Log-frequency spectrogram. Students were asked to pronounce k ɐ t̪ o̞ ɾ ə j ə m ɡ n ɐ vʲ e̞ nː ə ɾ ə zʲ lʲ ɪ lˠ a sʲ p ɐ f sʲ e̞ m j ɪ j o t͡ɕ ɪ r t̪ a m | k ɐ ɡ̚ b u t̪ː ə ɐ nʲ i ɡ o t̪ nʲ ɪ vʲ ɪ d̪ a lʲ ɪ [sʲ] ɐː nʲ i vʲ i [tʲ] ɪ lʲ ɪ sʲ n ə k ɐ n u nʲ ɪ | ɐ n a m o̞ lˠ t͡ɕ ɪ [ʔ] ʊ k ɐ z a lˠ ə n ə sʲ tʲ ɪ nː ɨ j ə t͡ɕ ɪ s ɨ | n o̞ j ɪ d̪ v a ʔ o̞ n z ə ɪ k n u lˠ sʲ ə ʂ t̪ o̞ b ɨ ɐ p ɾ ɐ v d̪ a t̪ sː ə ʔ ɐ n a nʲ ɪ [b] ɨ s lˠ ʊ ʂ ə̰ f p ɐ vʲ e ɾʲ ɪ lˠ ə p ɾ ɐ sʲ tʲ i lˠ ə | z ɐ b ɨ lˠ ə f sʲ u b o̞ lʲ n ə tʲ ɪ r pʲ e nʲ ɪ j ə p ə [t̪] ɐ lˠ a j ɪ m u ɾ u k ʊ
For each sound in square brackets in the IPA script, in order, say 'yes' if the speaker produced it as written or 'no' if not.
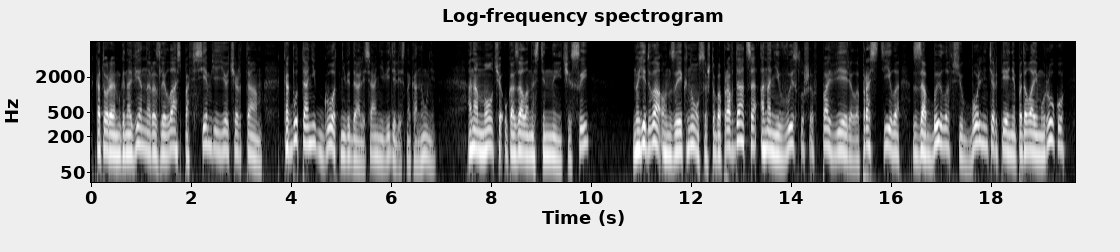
yes, no, yes, no, no

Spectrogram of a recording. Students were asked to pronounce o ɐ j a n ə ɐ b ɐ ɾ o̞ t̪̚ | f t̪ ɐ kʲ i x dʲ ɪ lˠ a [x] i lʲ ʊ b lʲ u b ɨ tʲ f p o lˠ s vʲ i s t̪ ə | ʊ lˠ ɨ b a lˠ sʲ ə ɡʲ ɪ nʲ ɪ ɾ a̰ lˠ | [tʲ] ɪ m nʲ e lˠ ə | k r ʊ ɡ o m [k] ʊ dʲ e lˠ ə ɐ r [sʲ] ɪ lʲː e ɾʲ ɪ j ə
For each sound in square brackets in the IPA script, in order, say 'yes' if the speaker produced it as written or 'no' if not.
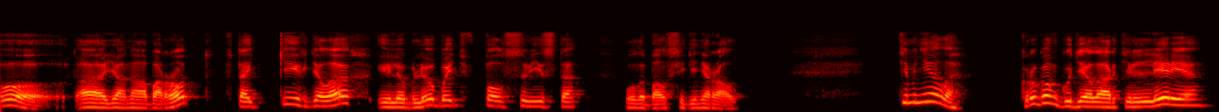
yes, yes, no, no

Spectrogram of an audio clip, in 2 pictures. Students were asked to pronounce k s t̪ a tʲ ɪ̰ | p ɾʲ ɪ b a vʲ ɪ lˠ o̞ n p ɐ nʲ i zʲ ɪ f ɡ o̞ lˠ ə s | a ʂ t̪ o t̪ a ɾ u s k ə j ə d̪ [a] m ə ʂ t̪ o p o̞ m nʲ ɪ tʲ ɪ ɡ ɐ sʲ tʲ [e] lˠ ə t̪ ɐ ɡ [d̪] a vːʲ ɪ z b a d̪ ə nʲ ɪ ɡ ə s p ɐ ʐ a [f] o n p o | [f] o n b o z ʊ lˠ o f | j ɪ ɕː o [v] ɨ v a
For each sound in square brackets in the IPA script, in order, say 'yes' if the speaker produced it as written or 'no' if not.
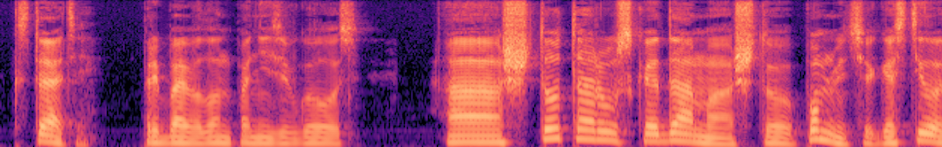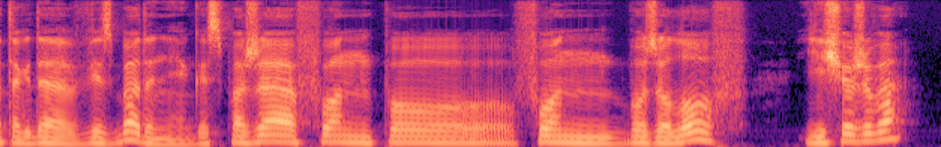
yes, no, yes, yes, yes, no

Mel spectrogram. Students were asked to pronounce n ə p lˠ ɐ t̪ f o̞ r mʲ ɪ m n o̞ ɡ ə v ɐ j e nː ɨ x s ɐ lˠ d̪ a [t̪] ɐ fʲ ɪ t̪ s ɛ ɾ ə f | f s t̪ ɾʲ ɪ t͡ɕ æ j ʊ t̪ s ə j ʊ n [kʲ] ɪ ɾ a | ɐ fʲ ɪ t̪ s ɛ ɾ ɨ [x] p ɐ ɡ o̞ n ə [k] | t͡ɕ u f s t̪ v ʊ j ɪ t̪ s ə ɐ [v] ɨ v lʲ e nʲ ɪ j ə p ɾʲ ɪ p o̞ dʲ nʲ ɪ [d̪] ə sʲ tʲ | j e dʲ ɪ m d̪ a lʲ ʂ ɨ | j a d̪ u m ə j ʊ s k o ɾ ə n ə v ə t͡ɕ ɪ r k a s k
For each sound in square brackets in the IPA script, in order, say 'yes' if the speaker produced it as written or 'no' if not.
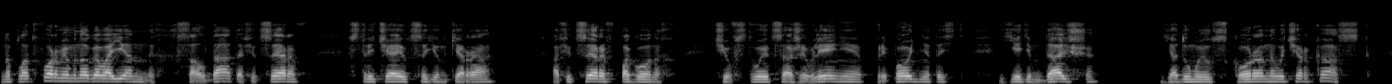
yes, yes, no, no, no, no

